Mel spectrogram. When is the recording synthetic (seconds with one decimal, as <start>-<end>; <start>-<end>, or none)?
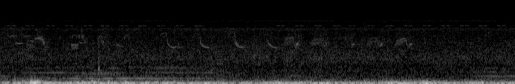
0.0-0.4; 1.0-2.2; 3.5-5.2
